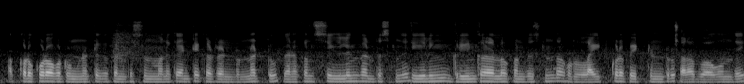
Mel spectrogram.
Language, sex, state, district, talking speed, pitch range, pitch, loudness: Telugu, male, Andhra Pradesh, Krishna, 200 wpm, 125-140 Hz, 130 Hz, -30 LUFS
